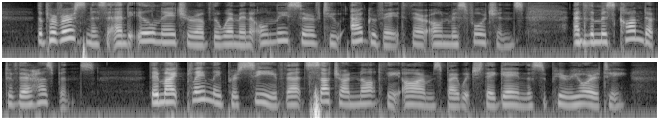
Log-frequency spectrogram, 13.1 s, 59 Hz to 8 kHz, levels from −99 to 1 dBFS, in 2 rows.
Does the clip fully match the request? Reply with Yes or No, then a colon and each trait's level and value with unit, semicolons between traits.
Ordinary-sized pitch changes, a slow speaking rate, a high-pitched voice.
No: average, 4.1 semitones; average, 170 wpm; high, 205 Hz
